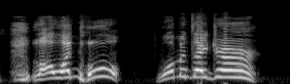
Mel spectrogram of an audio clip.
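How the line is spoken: Loud, clear laughter. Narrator (Chinese): 洪七公朗声笑道

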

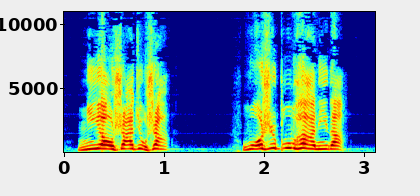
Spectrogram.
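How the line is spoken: Agitated shouting. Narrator (Chinese): 尹志平时又叫又跳

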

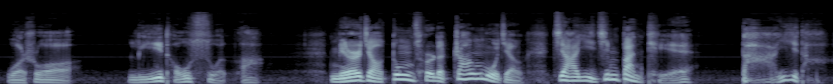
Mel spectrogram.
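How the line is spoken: Slow, measured. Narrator (Chinese): 杨铁心缓缓地说

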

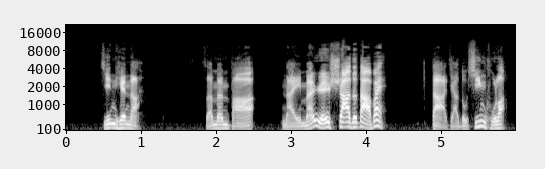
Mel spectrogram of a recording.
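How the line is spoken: Loud. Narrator (Chinese): 铁木真大声地说

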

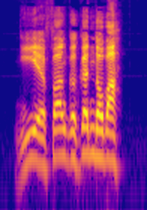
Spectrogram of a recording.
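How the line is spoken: Stern, sharp. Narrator (Chinese): 柯镇恶厉声说

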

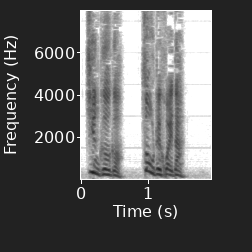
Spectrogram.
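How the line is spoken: Shouting from outside. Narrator (Chinese): 黄蓉在窗子外边叫起来了

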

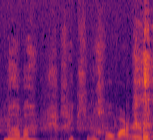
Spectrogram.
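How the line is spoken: Forced, insincere smile. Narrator (Chinese): 我儿子皮笑肉不笑的说

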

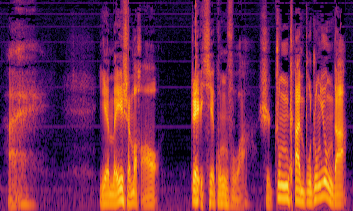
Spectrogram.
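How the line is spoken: Sighing. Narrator (Chinese): 洪七公叹了口气

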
